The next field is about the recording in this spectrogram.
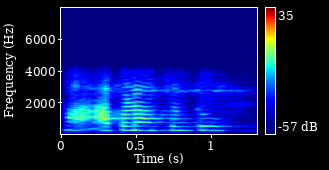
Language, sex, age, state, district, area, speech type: Odia, female, 45-60, Odisha, Sambalpur, rural, conversation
